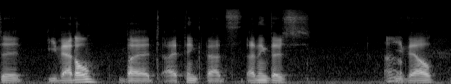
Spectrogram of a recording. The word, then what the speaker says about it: Yveltal: a name that my mouth does not like pronouncing, Eviltall. I'm just realizing now it's the first time I've ever heard anyone say this Pokemon's name. I've always pronounced it Yveltal, but I think there's Yvel, maybe Yveltal.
